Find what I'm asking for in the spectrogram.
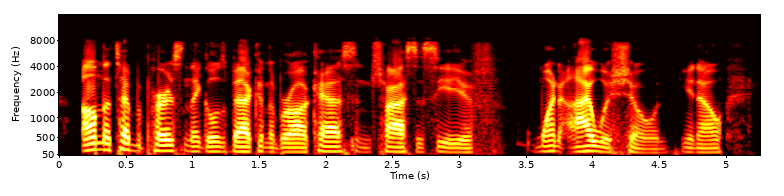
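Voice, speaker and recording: At a moderate pace, a man speaks at a medium pitch with a bright, sharp tone, ordinary pitch variation and big swings in loudness, in a dry, close sound with no echo and a quiet background. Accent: slight Boston. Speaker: sim racing driver. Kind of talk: casual chat.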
